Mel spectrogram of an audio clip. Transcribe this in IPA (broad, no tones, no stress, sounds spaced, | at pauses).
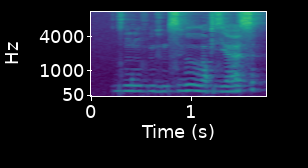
ɡ ə̤ ŋʷ ə ŋ ɑ̤ m ɛ̤ m s ɛ̤ lː ɒ ʔ zʲ æ s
